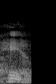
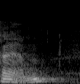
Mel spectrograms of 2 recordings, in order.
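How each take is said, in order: First: The name begins with a plain h sound. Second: The name begins with a throaty ch sound. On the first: The speaker calls it wrong. "it's not Ham" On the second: The speaker calls it right. "it's actually Chem, is a ch sound"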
